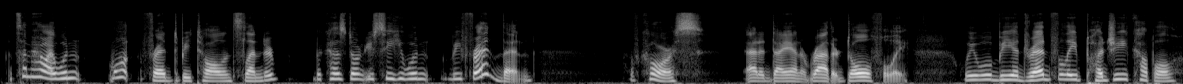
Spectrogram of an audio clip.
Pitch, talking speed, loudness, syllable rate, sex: 210 Hz, 165 wpm, -19 LUFS, 5.4 syllables/s, female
